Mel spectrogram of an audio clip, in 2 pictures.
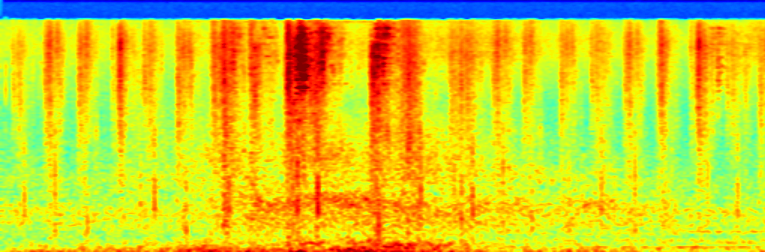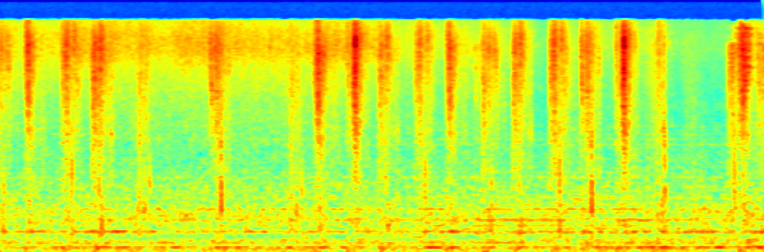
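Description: Armoured footsteps crunch steadily over snow.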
